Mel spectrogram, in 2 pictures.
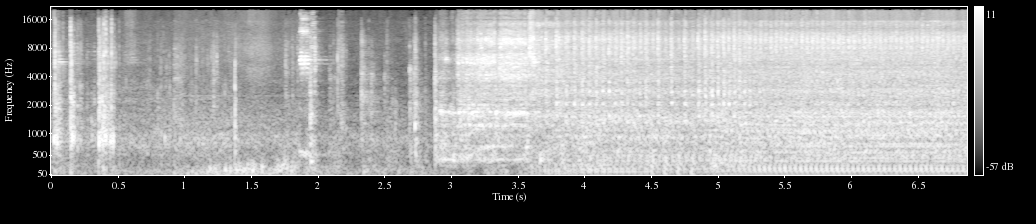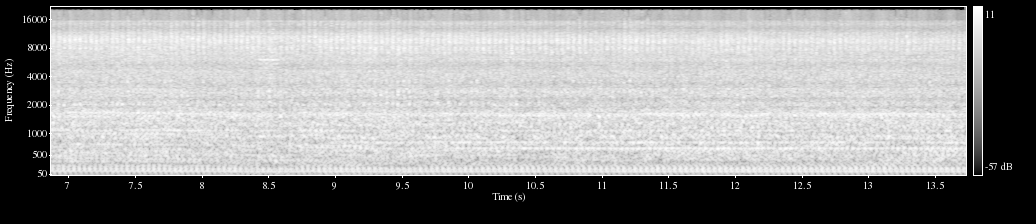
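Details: Poulan Pro riding mower with a Briggs & Stratton Intech 19.5 hp engine that cranked without firing, after freeing the stuck carburetor fuel (anti-backfire) solenoid; a few seconds of cranking and clatter, then it catches and runs steadily with no misfire; normal running.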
